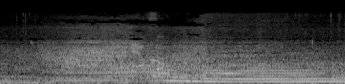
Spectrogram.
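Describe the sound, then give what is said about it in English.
The engine of a 1970 two-litre Alfa Romeo Alfetta GTV with bumpers gives a droning mechanical note that dips in pitch partway through, then holds at a lower, steady growl. “That was a 2-litre Alfetta GTV, Alpha GTV. Old one. With bumpers or without? With bumpers. Why? 1970 model.”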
